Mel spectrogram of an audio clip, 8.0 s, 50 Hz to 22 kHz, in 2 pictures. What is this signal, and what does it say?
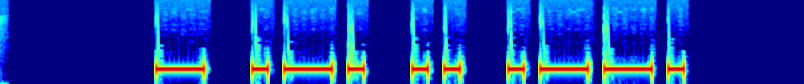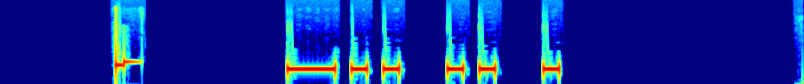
Morse code, heard as a keyed tone, about 15 wpm, 700 Hz. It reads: TRIP DIE
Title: Sentences from Top 1300 Words - New Word Drill Alt - 15wpm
